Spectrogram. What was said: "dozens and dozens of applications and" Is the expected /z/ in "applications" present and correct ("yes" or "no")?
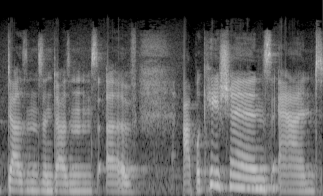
yes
